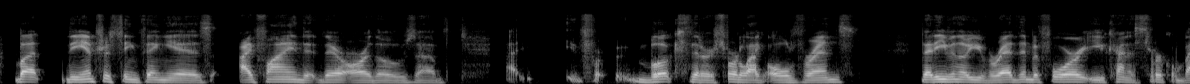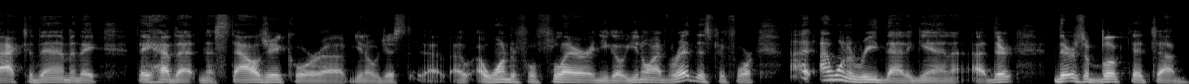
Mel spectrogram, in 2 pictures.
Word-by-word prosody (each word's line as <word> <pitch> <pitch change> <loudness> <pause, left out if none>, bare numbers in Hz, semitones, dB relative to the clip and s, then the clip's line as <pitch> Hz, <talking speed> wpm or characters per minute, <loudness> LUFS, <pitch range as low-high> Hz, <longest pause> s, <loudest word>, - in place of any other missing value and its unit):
but 120 -2 +4 0.2
the 115 +1 +3
interesting 120 -4 0
thing 105 +1 -1
is 95 -3 0 0.3
I - - +4
find 115 -2 0
that 100 - -5
there 105 0 +2
are 95 +1 +1
those, 90 0 -6
uh, 90 -2 -8 0.7
I - - -7 0.5
e - - -11
for - - -9
uh, - - -12
books 115 +4 +1
that 115 - +3
are 95 -1 0
sorta 110 +4 +1
like 100 -2 +3
old 100 -1 +1
friends. 105 +1 -1 0.7
That 115 0 +5
even 120 0 +4
though 115 - +3
you've 105 -4 0
read 105 +2 +4
them 115 0 -2
before, 115 +1 +3
you 105 -1 -3
kinda 105 -3 -4
circle - - -5
back - - +2
to - - -7
them 105 0 -3
and 100 -1 -6
they 95 -1 -2 0.4
they 105 - +2
have 105 -1 +2
that 105 -1 0
nostalgic 105 +3 0
or, 90 -2 -1
uh, 80 0 -3
you 95 - -7
know, 90 -2 -6
just 90 +1 -8
a - - -9
a - - -4
a 100 - +3
wonderful 110 -3 0
flare 110 +1 +3
and 95 - -6
you 95 - -5
go, 90 -2 0
"You 100 +4 -4
know, 115 0 0
I've 105 -1 -2
read 175 - +3
this 125 - -3
before. 100 +1 -5 0.4
I - - -1
I 195 - +1
wanna 205 - +2
read 115 -4 +1
that 95 -1 +1
again." 90 -1 -5
A - - 0
there 120 +4 +2 0.4
there's 140 -1 +4
a - - +2
book 120 +3 +2
that, 100 -2 -3
uh, 90 - +1
105 Hz, 185 wpm, -24 LUFS, 95-115 Hz, 0.7 s, That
